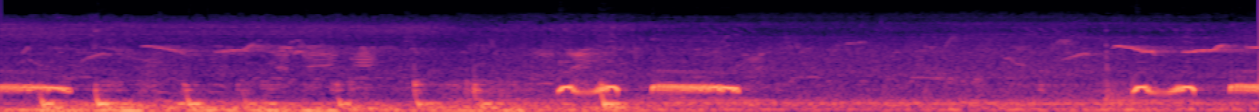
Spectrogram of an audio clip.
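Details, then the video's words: Spotted dove used for decoy calling, small-voiced with a resounding coo. Repeated two-note-and-long-coo phrases mix with clicks, low knocking noise and thin background bird chirps. "ต่อนกเขาใหญ่ | เสียงเล็ก หอง คูก้อง สนั่นป่า"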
